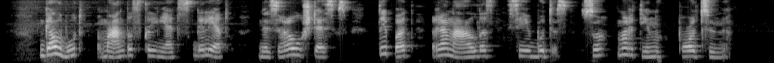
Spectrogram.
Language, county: Lithuanian, Vilnius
